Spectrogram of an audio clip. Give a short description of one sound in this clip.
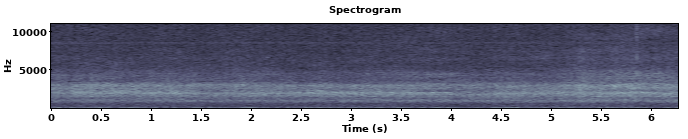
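Bicycle tyres hum steadily on smooth pavement.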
